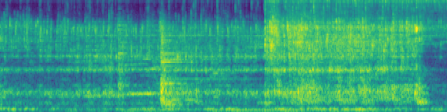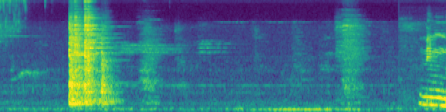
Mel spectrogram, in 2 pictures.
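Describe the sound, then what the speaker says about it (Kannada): Water is poured into a cooking masala for a sprouted-bean curry. Quiet splashing and trickling come in a few bursts, along with clinks of pots and utensils in a home kitchen. "ಇವಾಗ ನೀರು ಹಾಕ್ಕೊಳ್ತೀನಿ."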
